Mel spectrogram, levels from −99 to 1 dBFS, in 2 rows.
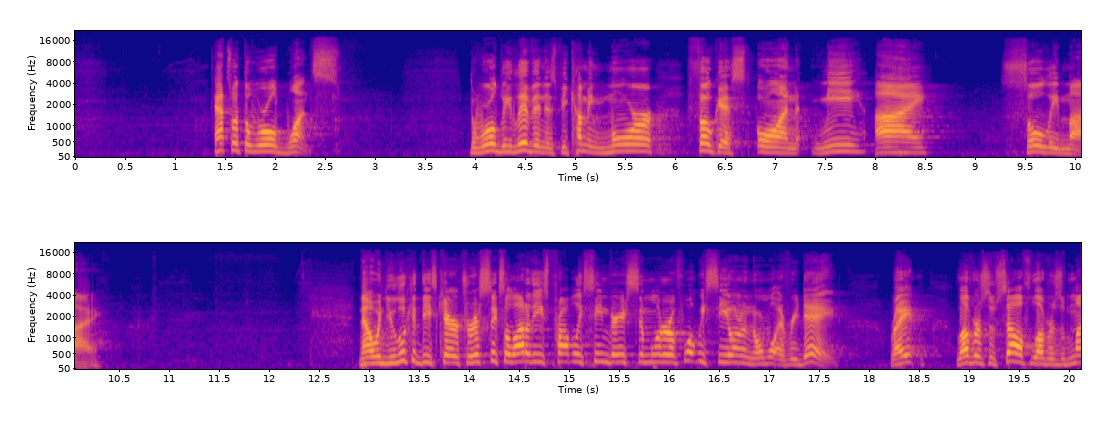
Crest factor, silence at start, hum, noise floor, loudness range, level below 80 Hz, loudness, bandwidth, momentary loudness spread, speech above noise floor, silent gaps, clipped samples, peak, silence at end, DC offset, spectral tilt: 20 dB; 1.4 s; none; -72 dBFS; 8 LU; -76 dBFS; -25 LUFS; 17.5 kHz; 11 LU; 47 dB; none; under 0.1%; -6 dBFS; 0 s; under 0.1%; -3 dB/octave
